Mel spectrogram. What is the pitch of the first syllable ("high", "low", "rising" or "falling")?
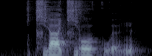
high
